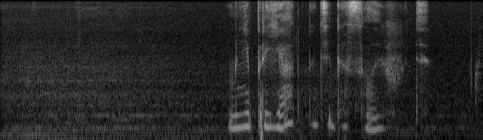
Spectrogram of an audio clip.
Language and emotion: Russian, positive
